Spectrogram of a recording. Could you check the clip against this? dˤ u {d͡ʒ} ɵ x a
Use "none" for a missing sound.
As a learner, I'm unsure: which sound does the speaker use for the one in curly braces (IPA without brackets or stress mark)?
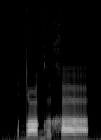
ɡ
